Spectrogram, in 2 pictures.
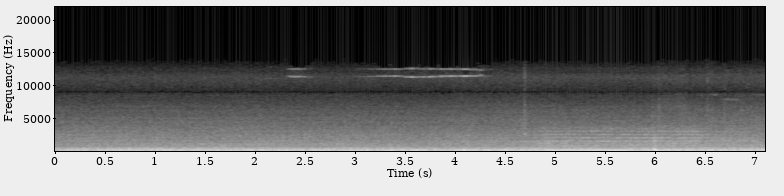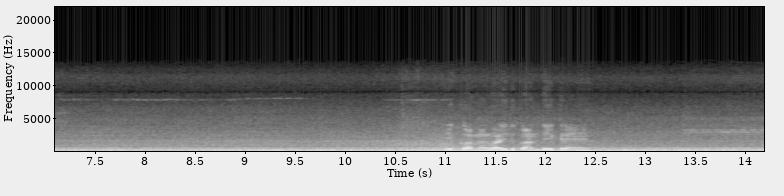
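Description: A car engine idles steadily from inside a stopped car.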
